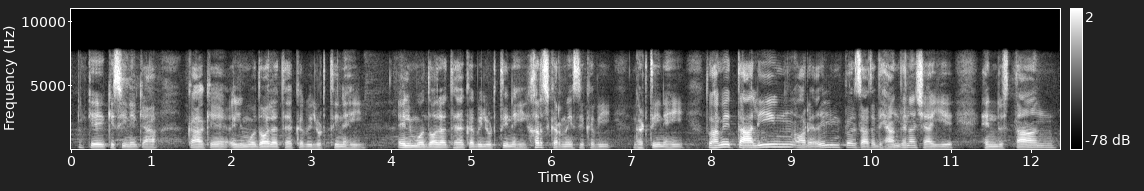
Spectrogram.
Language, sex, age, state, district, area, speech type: Urdu, male, 30-45, Bihar, Khagaria, rural, spontaneous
